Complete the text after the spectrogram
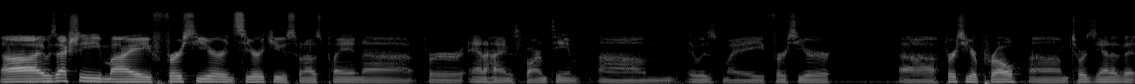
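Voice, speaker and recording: A man with an American accent talks at a fairly slow pace in a fairly low pitch with fairly even intonation. The recording is very clean, with a silent background. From New Jersey. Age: 20s. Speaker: professional hockey player. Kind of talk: casual interview. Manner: halting, many fillers.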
